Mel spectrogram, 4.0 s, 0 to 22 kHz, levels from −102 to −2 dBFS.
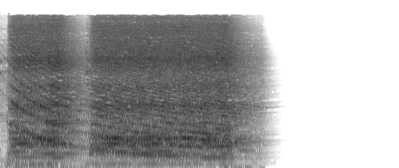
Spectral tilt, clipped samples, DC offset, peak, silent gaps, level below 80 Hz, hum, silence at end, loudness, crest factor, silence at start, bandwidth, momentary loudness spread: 1.5 dB/octave; under 0.1%; under 0.1%; -4 dBFS; none; -56 dBFS; none; 1.35 s; -14 LUFS; 16 dB; 0.05 s; 16 kHz; 5 LU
